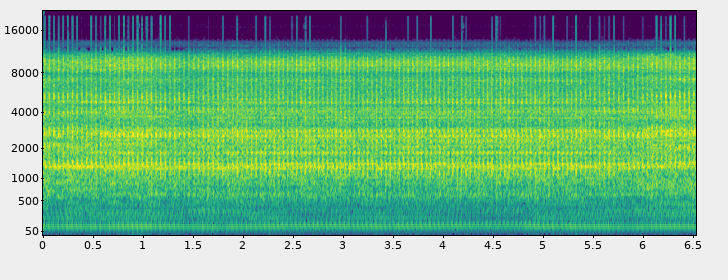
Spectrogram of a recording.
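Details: Engine knock at idle on a 1999 Kawasaki Bayou 220 single-cylinder ATV: sharp, rapid knock on every firing pulse; cause not confirmed.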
